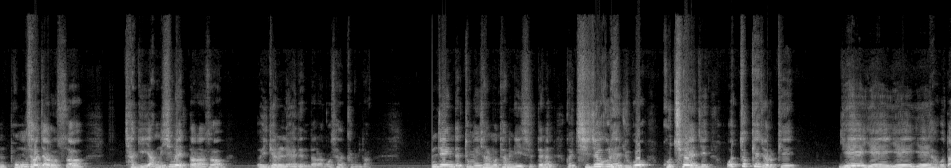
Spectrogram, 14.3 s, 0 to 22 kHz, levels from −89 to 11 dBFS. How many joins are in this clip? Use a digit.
1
